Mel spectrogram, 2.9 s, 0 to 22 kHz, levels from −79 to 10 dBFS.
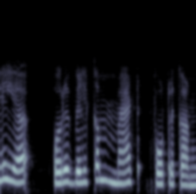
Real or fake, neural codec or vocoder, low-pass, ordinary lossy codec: fake; codec, 16 kHz in and 24 kHz out, 2.2 kbps, FireRedTTS-2 codec; 7.2 kHz; none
